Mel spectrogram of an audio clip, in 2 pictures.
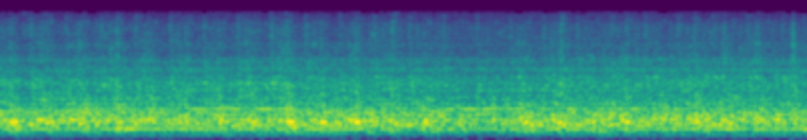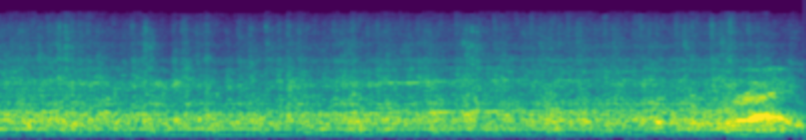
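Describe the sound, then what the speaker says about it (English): A sewing machine runs steadily, back stitching seams on a handmade handbag, with a continuous close mechanical whir that holds level for the whole stretch and rises slightly at the very end. "then I'm just going to back stitch it again"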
